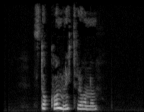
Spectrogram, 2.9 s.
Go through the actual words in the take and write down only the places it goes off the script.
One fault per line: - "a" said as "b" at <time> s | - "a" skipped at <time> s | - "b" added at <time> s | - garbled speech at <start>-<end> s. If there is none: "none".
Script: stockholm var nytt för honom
- "var" skipped at 1.2 s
